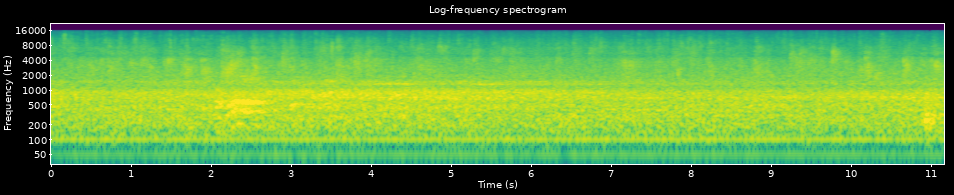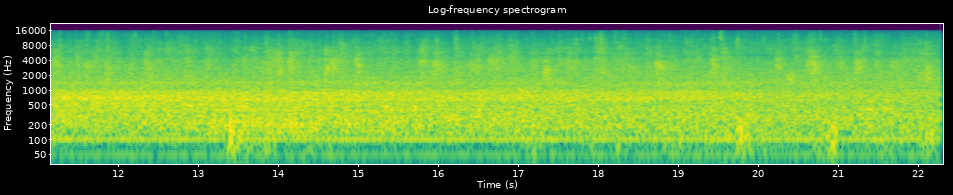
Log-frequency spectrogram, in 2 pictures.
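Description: Rain falling steadily: an even hiss scattered with small drip ticks. A voice is heard briefly in the first few seconds.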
